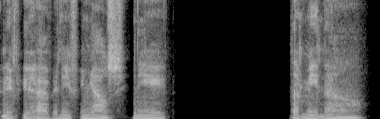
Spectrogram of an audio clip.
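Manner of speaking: whispering, close and hushed. Voicing the bartender as she whispers in the player's ear: bartender whispering. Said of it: "So the bartender's gonna walk over to you, / I don't know. They just come and post them. I just host them. But I do get a cut of the pay usually. / and she's gonna say, / So the bartender's gonna walk".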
